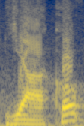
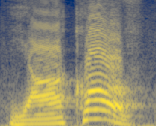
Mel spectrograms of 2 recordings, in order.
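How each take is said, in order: First: The stress falls on the first syllable. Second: The stress falls on the last syllable. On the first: The speaker calls it wrong. "not Yaakov" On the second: The speaker calls it right. "but rather Yaakov"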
